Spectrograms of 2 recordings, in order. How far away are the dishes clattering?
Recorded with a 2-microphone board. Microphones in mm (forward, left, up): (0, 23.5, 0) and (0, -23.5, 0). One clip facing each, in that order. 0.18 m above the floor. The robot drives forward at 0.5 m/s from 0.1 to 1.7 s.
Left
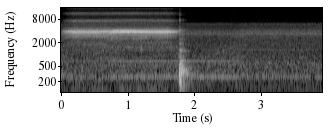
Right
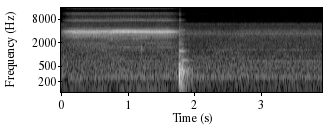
About 3.5 m.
